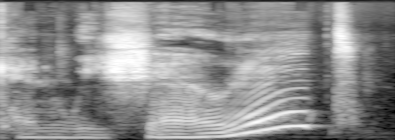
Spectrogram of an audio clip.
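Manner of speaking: rising question-like tune on share it. Reading a story aloud after spotting the question mark, questioning intonation. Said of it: "we'll say that like a question".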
